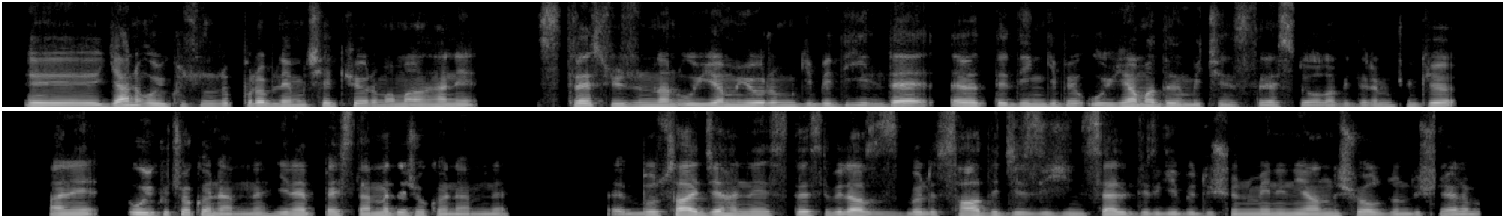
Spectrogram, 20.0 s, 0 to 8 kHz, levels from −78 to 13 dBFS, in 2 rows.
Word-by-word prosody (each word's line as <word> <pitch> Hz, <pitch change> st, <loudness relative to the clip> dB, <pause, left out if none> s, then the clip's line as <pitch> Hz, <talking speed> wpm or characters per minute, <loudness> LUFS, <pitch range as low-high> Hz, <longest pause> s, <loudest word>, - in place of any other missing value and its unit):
Eee, 120 Hz, -1 st, +5 dB
yani, 155 Hz, +5 st, +7 dB
uykusuzluk 140 Hz, +3 st, -2 dB
problemi 145 Hz, +2 st, +2 dB
çekiyorum 140 Hz, +2 st, -2 dB
ama, 115 Hz, -4 st, 0 dB
hani, 120 Hz, -3 st, 0 dB, 0.4 s
stres 160 Hz, +1 st, +1 dB
yüzünden 135 Hz, +1 st, 0 dB
uyuyamıyorum 130 Hz, +2 st, +2 dB
gibi 125 Hz, +2 st, -4 dB
değil 160 Hz, -3 st, -6 dB
de 155 Hz, +1 st, +5 dB
evet, 130 Hz, +1 st, +4 dB
dediğin 130 Hz, +3 st, 0 dB
gibi, 130 Hz, +4 st, -4 dB
uyuyamadığım 120 Hz, -2 st, +1 dB
için 100 Hz, 0 st, -7 dB
stresli 100 Hz, +1 st, -5 dB
olabilirim. 100 Hz, +4 st, -6 dB
Çünkü, 120 Hz, +1 st, +1 dB, 0.6 s
hani, 120 Hz, -1 st, +1 dB, 0.2 s
uyku 140 Hz, +4 st, +3 dB
çok 160 Hz, -2 st, -2 dB
önemli, 110 Hz, -3 st, -1 dB
yine 120 Hz, 0 st, +1 dB
beslenme 115 Hz, +4 st, 0 dB
de 155 Hz, -, +1 dB
çok 120 Hz, -6 st, -6 dB
önemli. 100 Hz, 0 st, -4 dB, 0.7 s
Eee, -, -, -3 dB
bu 130 Hz, 0 st, +2 dB
sadece, 135 Hz, 0 st, +6 dB
hani, 130 Hz, -1 st, -1 dB
stresi 125 Hz, 0 st, -2 dB
biraz, 115 Hz, -3 st, +1 dB
böyle, 115 Hz, 0 st, -1 dB
sadece 120 Hz, -1 st, 0 dB
zihinseldir 105 Hz, +1 st, -1 dB
gibi 105 Hz, 0 st, -5 dB
düşünmenin 110 Hz, +2 st, -4 dB
yanlış 110 Hz, +2 st, -2 dB
olduğunu 105 Hz, -3 st, -1 dB
düşünüyorum. 160 Hz, -, -4 dB
120 Hz, 130 wpm, -23 LUFS, 110-135 Hz, 0.7 s, yani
